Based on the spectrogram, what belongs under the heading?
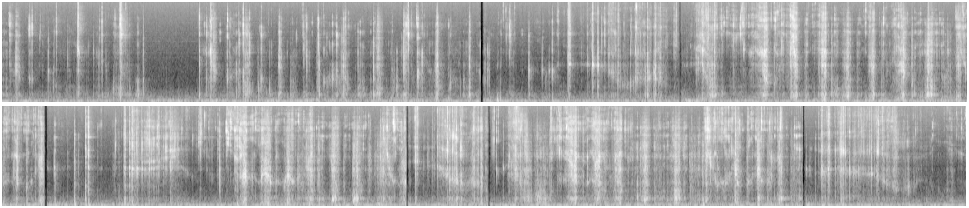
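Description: Close-miked chewing of kohakutou, Japanese crystal candy: its crisp sugar crust crunches in many rapid small crackles between softer chewing of the jelly inside.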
